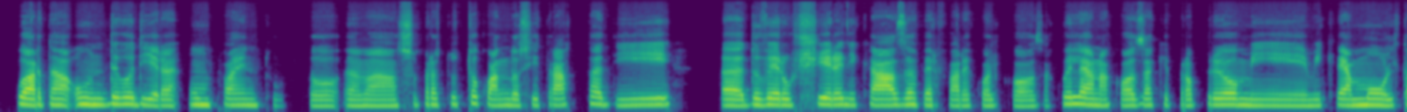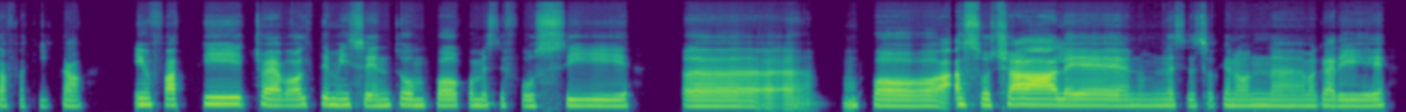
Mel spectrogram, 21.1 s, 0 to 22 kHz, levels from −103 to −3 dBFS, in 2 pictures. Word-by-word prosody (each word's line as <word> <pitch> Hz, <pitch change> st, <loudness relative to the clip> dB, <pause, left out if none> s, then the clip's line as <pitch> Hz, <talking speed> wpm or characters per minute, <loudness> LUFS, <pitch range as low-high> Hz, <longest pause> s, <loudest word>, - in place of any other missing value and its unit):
Guarda 190 Hz, -1 st, +4 dB
un 195 Hz, -1 st, +1 dB
devo 205 Hz, 0 st, +1 dB
dire 175 Hz, -3 st, -2 dB
un 195 Hz, -1 st, 0 dB
po' 190 Hz, -, -7 dB
in 185 Hz, 0 st, -4 dB
tutto. 170 Hz, -2 st, -9 dB
Ehm, 175 Hz, -1 st, -5 dB
ma 175 Hz, 0 st, -1 dB
soprattutto, 200 Hz, +4 st, -6 dB
quando 180 Hz, -3 st, -2 dB
si 180 Hz, +1 st, -8 dB
tratta 195 Hz, +2 st, -2 dB
di, 190 Hz, +1 st, -3 dB, 0.4 s
ehm, 180 Hz, -1 st, +3 dB
dover 190 Hz, +1 st, +1 dB
uscire 195 Hz, +1 st, +1 dB
di 185 Hz, -1 st, -5 dB
casa 185 Hz, +2 st, +3 dB
per 185 Hz, -1 st, -6 dB
fare 175 Hz, 0 st, -5 dB
qualcosa. 165 Hz, -2 st, -7 dB
Quella 210 Hz, +1 st, +1 dB
è -, -, +6 dB
una 180 Hz, -2 st, 0 dB
cosa 180 Hz, 0 st, -3 dB
che 185 Hz, -1 st, -14 dB
proprio, 195 Hz, +1 st, -1 dB
mi 175 Hz, -2 st, -3 dB
mi 175 Hz, +1 st, -5 dB
crea 185 Hz, 0 st, 0 dB
molta 185 Hz, -1 st, 0 dB
fatica. 170 Hz, -1 st, -8 dB, 0.4 s
Infatti, 200 Hz, +1 st, +2 dB
cioè, 195 Hz, -, +2 dB
a 180 Hz, -, +5 dB
volte 185 Hz, +3 st, -1 dB
mi 190 Hz, -1 st, 0 dB
sento 185 Hz, 0 st, -3 dB
un 180 Hz, -1 st, -1 dB
po' 175 Hz, -1 st, 0 dB
come 180 Hz, -1 st, -4 dB
se 185 Hz, 0 st, -12 dB
fossi, 175 Hz, -1 st, -3 dB, 0.4 s
ehm, 160 Hz, +3 st, 0 dB
un 180 Hz, -, -7 dB
po' 185 Hz, -, -2 dB, 0.4 s
a 165 Hz, -, +5 dB
asociale, 185 Hz, -2 st, +6 dB
non 175 Hz, 0 st, -7 dB
nel 180 Hz, 0 st, -4 dB
senso 180 Hz, -1 st, -9 dB
che 185 Hz, -, -9 dB
non 175 Hz, 0 st, -3 dB
magari, 170 Hz, 0 st, -3 dB
180 Hz, 160 wpm, -23 LUFS, 175-190 Hz, 0.4 s, è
